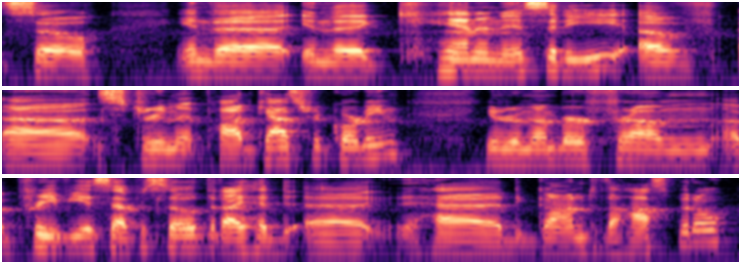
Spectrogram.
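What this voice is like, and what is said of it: Voice sounds congested from a cold. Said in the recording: “The listeners can probably hear in my voice I got a little bit of a cold”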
